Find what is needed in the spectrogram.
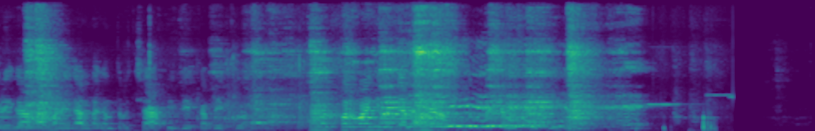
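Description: A woman talking, in an untranscribed stretch of speech; the sound cuts off suddenly about seven seconds in.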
